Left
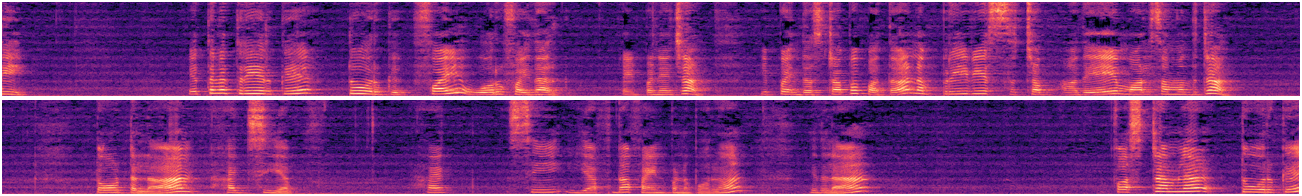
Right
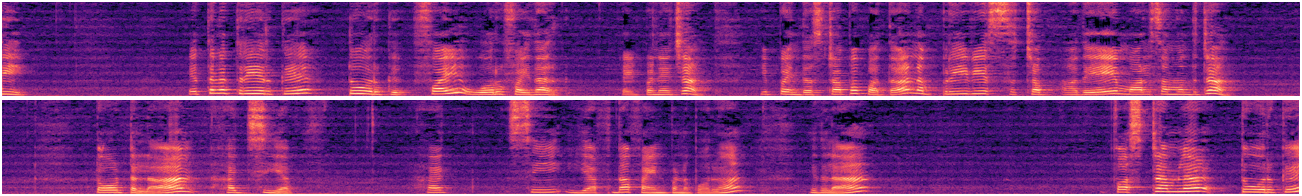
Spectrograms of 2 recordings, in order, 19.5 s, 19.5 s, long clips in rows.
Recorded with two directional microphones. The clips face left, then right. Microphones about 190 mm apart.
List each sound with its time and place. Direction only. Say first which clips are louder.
1.4 s a woman's voice: right 1 dB; 20° right (ahead or behind)
10.4 s a woman's voice: right 4 dB; 30° right (ahead or behind)
18.1 s a woman's voice: right 3 dB; 25° right (ahead or behind)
